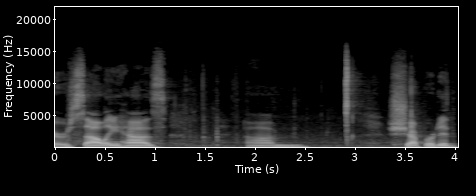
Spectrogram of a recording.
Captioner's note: smacks lips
